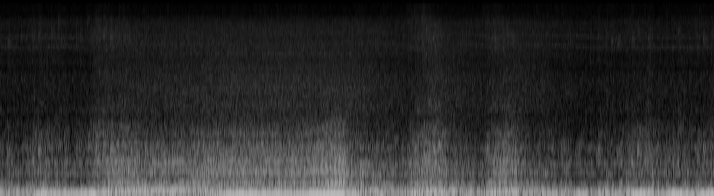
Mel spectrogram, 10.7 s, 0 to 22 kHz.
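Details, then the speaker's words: Chevelle LS turbo V8 on Holley Terminator X, first start-up, idling in closed loop pulling 31 of fuel: deep idle surging and wavering unevenly, pretty shaky; rough running because fuelling still needs tuning; oil pressure lower than expected. "all right closed loop it's pulling 31 of fuel pretty shaky it needs to be tuned further obviously"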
